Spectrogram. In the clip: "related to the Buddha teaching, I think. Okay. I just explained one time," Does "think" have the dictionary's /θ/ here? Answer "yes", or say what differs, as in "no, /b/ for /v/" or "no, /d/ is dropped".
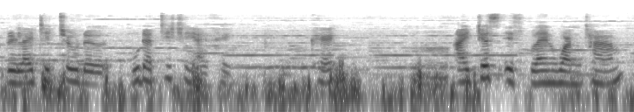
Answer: no, /f/ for /θ/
